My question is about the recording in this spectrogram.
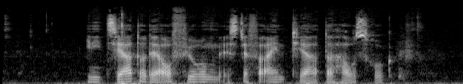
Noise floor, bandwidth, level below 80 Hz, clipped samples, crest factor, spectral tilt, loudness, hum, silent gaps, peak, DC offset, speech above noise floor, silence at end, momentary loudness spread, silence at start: -49 dBFS; 16.5 kHz; -38 dBFS; under 0.1%; 20 dB; -1.5 dB/octave; -17 LUFS; none; none; 0 dBFS; under 0.1%; 30 dB; 0.2 s; 15 LU; 0.8 s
